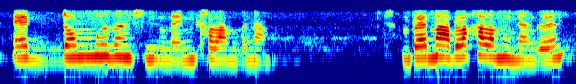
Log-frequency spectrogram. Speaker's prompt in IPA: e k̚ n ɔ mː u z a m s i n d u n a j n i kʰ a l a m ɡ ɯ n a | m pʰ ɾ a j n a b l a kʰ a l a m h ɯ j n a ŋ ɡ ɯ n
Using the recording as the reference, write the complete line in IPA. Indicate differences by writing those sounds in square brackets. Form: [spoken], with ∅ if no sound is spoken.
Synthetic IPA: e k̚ [d] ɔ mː [ɯ] z a [ŋ] s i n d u n a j n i kʰ a l a m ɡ ɯ n a | m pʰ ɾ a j [m] a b l a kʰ a l a m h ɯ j n a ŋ ɡ ɯ n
